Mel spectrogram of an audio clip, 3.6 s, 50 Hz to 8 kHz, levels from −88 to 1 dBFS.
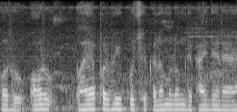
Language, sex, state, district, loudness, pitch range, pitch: Hindi, male, Bihar, Katihar, -17 LUFS, 120-135 Hz, 130 Hz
